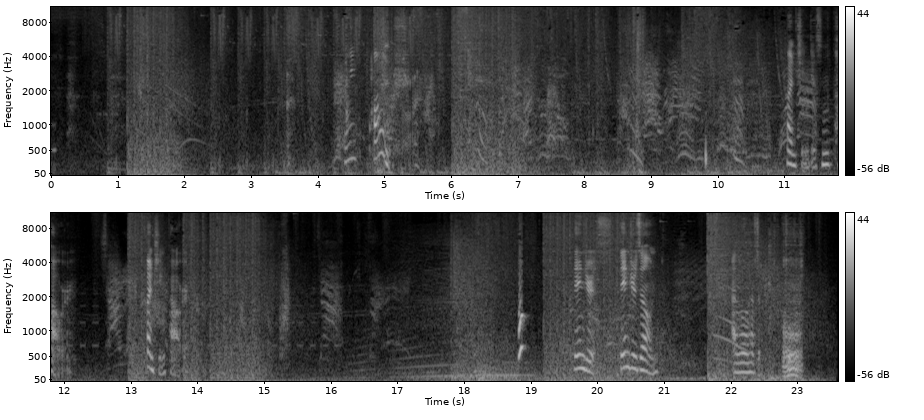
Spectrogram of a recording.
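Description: A young woman talks with animation into a microphone, close up.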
